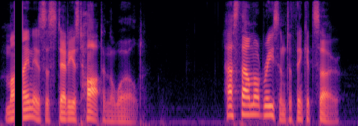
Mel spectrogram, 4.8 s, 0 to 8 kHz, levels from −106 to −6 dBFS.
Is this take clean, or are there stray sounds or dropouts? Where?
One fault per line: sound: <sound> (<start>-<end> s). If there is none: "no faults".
sound: dropout (0.2-0.3 s)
